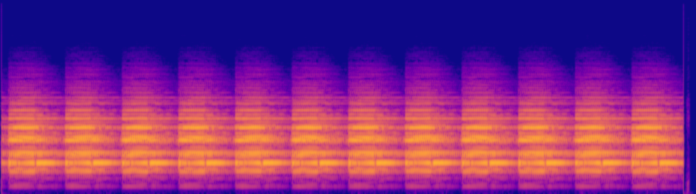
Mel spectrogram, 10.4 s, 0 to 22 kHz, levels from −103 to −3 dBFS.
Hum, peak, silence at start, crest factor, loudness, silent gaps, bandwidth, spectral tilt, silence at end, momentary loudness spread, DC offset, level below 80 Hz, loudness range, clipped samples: none; -10 dBFS; 0 s; 12 dB; -22 LUFS; none; 5.4 kHz; -4 dB/octave; 0.2 s; 5 LU; under 0.1%; under -90 dBFS; 1 LU; under 0.1%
